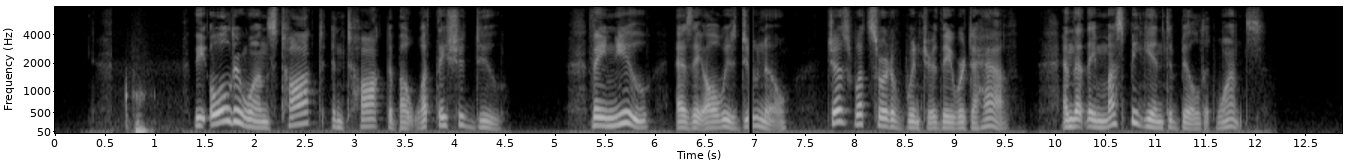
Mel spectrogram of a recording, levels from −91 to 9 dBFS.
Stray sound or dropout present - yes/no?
yes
